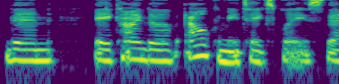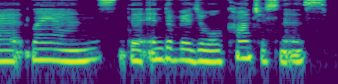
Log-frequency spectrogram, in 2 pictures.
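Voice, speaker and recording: A woman guides a meditation in a low, gravelly voice with plenty of fry. She speaks very slowly and deliberately, soothing the listener and pausing often between scripted phrases. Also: a bit bright, no echo. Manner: soothing, deliberate, with long pauses.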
